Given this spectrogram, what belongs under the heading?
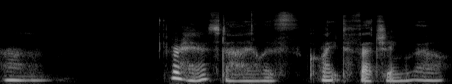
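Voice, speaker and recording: Breathy, whispering matchmaker woman acted out. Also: fairly low pitch, fairly even intonation, exaggerated voice. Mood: tactful, gently amused. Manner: hesitant, gently diplomatic, trailing pauses. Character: polite, tactful matchmaker woman at a villains' dating service. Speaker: ASMR role-play performer. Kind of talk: soft whispered ASMR role play.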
